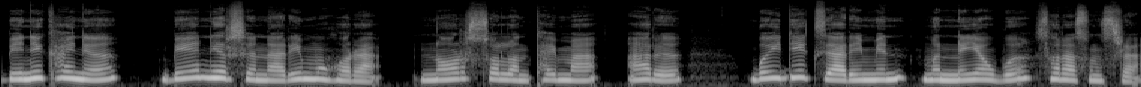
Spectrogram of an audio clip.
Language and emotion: Bodo, neutral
